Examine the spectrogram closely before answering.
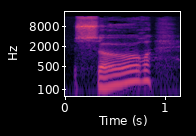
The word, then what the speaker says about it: sors: première personne du présent c'est je sors s o r s on ne prononce pas le s p on doit quand même l'écrire futur simple de l'indicatif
